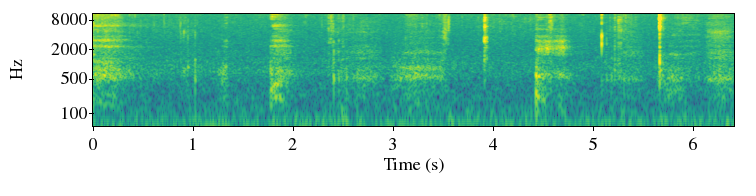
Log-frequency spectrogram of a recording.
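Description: Faint scrapes and crunches of loose garden soil being pushed back over a small hole, with a few sharp clicks near the end.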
